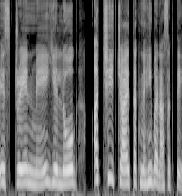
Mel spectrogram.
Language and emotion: Urdu, angry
